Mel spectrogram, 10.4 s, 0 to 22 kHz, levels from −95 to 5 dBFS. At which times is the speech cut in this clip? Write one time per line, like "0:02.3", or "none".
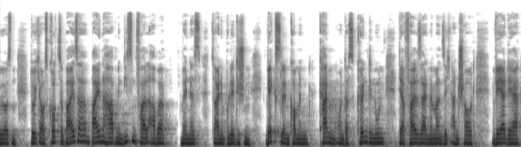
0:03.5
0:05.8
